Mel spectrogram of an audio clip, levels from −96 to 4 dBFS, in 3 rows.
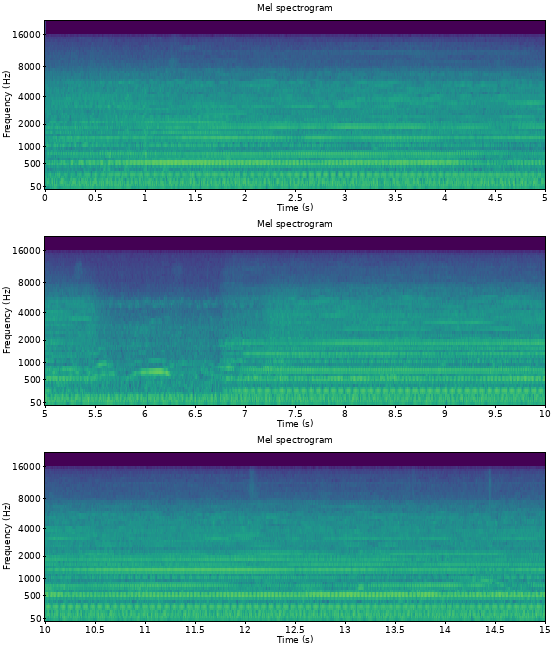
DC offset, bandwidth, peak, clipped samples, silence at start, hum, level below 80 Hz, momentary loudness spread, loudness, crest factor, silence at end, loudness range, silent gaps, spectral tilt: under 0.1%; 16 kHz; -10 dBFS; under 0.1%; 0 s; none; -38 dBFS; 5 LU; -25 LUFS; 14 dB; 0 s; 4 LU; none; -4 dB/octave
